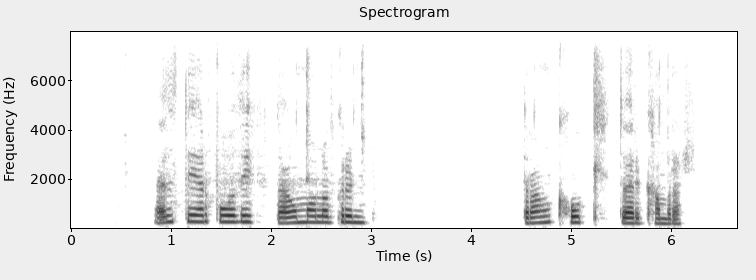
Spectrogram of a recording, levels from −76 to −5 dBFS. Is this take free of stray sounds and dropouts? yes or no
yes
